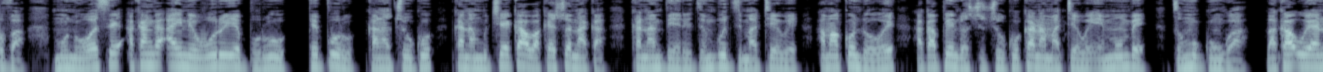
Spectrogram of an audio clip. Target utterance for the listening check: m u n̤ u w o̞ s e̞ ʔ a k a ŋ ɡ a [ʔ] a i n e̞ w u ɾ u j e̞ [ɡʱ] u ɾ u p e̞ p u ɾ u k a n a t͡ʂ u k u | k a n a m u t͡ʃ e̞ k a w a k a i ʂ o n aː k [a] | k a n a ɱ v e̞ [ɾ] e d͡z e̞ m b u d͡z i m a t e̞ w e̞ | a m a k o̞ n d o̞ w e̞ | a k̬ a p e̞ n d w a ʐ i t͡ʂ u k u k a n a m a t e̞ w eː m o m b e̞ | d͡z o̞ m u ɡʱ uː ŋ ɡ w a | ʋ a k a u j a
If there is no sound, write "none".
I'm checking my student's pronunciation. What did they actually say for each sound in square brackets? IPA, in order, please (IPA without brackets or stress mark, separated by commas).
ʔ, bʱ, a, ɾ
